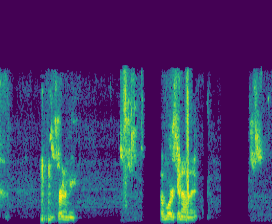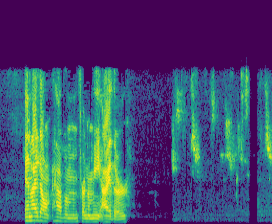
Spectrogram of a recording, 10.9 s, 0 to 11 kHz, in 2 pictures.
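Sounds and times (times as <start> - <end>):
chorus of birds chirping: 0.0 - 1.6, 2.2 - 4.0, 5.0 - 8.0, 8.8 - 10.8
speech: 0.8 - 1.6, 3.2 - 4.0, 6.0 - 8.1.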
